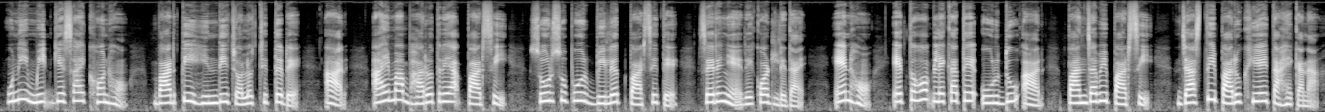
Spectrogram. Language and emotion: Santali, neutral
